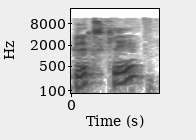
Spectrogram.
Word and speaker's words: Glücksklee: Yes, well, you pronounce it Glücksklee.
